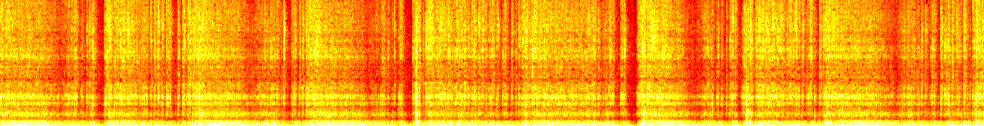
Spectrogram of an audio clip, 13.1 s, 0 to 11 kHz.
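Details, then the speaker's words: Dodge Charger Scat Pack widebody 392 V8 on E85 tune, after boost-a-pump and 1050X injectors installed (previously running lean), cold start: deep, lumpy idle swelling and dropping over a few seconds; cold-start surge, idle settled after about 1.5 minutes. "It is going to surge on the startup, and then once it gets to like that little idle level, it'll it'll pretty much like regulate itself."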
